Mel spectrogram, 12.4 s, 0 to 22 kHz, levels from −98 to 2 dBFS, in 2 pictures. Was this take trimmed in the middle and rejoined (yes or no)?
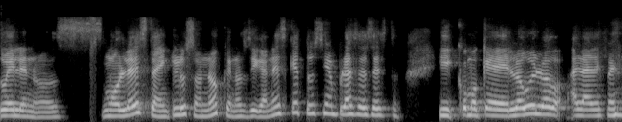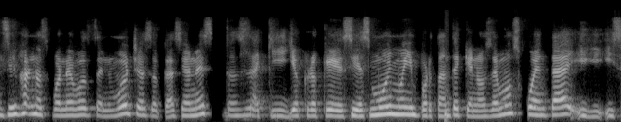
yes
